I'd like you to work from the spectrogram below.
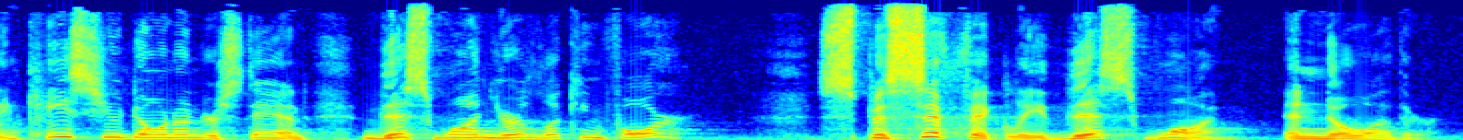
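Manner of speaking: high-pitched, insistent preaching; emphatic preaching. Real, not acted. Preacher driving the emphasis home.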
